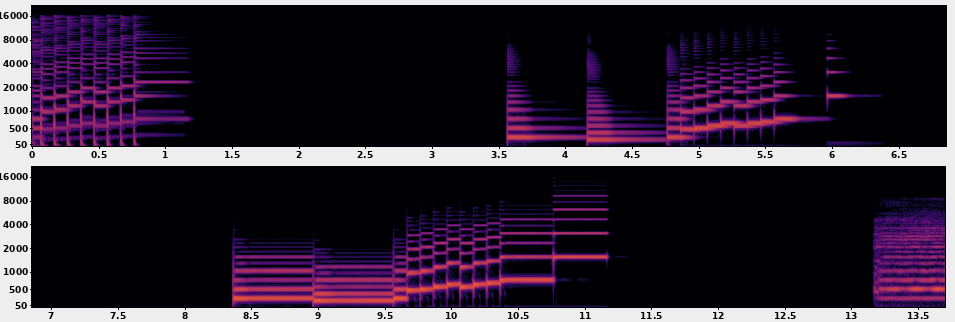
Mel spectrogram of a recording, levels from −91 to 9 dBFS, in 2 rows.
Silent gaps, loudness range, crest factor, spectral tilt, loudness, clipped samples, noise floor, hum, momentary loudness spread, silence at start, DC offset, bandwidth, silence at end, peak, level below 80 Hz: none; 12 LU; 16 dB; -4.5 dB/octave; -37 LUFS; under 0.1%; under -90 dBFS; none; 12 LU; 0 s; under 0.1%; 16.5 kHz; 0 s; -24 dBFS; -70 dBFS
